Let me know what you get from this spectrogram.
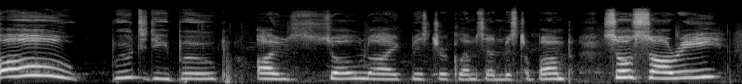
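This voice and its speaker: A woman speaks very slowly in a high, put-on character voice. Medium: read story. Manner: silly, apologetic.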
